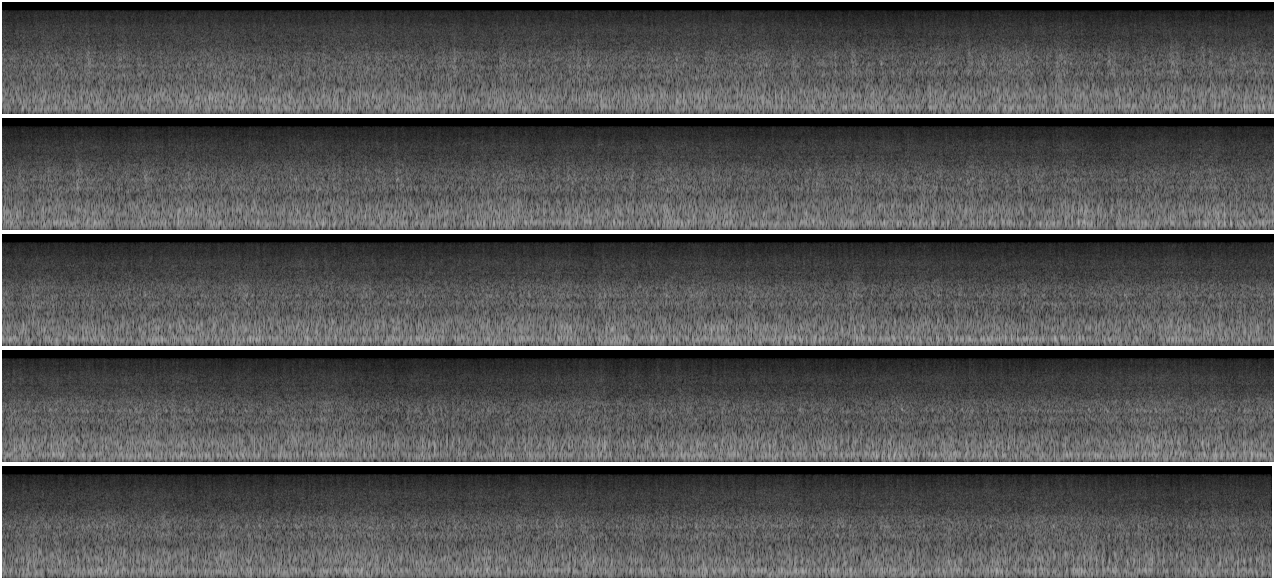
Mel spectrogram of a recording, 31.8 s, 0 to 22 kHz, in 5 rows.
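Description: Ilyushin Il-14T's right-hand Shvetsov ASh-82T radial piston engine running steadily with its propeller turning, on the engine's first start. The sound is loud and even, with no change in speed.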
